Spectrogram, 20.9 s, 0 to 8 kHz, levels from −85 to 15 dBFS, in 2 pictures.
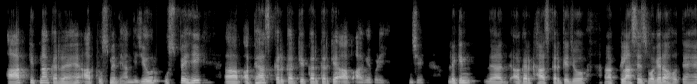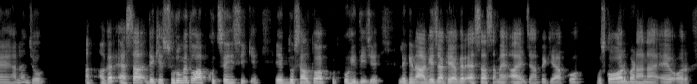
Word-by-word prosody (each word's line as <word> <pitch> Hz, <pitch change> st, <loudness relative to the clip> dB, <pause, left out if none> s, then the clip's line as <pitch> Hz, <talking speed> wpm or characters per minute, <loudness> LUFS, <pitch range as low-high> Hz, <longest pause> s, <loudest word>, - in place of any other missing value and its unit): आप 170 Hz, +7 st, +5 dB
कितना 175 Hz, +2 st, 0 dB
कर 145 Hz, -, 0 dB
रहे 135 Hz, -2 st, -1 dB
हैं -, -, -1 dB
आप 140 Hz, +2 st, -1 dB
उसमें 145 Hz, +1 st, -4 dB
ध्यान 110 Hz, -1 st, -8 dB
दीजिए 110 Hz, +8 st, -3 dB
और 165 Hz, +1 st, +2 dB, 0.2 s
उसपे 155 Hz, +5 st, -1 dB
ही 190 Hz, +1 st, +3 dB, 0.4 s
आप 135 Hz, 0 st, +5 dB
अभ्यास 160 Hz, +5 st, +1 dB
कर-कर 155 Hz, -2 st, +1 dB
के 150 Hz, -, -1 dB
कर-कर 145 Hz, -2 st, -1 dB
के 155 Hz, -, +1 dB
आप 120 Hz, -3 st, +2 dB
आगे 105 Hz, 0 st, -3 dB
बढ़िए। 90 Hz, -2 st, -14 dB, 0.3 s
जी। -, -, -10 dB, 0.4 s
लेकिन 165 Hz, +6 st, +1 dB, 0.3 s
अ, 125 Hz, -2 st, 0 dB
अगर 140 Hz, +2 st, +2 dB
ख़ास 130 Hz, -1 st, +2 dB
करके 145 Hz, 0 st, -1 dB
जो 135 Hz, 0 st, -1 dB, 0.4 s
अ, 135 Hz, -, +3 dB
क्लासेज़ 140 Hz, +2 st, +1 dB
वग़ैरह 150 Hz, +4 st, +4 dB
होते 120 Hz, -, -7 dB
हैं, 115 Hz, 0 st, -7 dB
है 115 Hz, -, -8 dB
ना? 220 Hz, -, -8 dB
जो 135 Hz, -6 st, -5 dB, 0.7 s
अ, -, -, -3 dB, 0.2 s
अगर 160 Hz, +1 st, +2 dB
ऐसा 170 Hz, +4 st, +4 dB
देखिए 150 Hz, -1 st, +1 dB
शुरू 160 Hz, +5 st, +2 dB
में 180 Hz, -1 st, +2 dB
तो 180 Hz, -, +1 dB
आप 170 Hz, 0 st, +6 dB
खुद 155 Hz, -2 st, -3 dB
से 155 Hz, -, +3 dB
ही 145 Hz, -, -1 dB
सीखिए। 145 Hz, +3 st, -9 dB, 0.3 s
1-2 145 Hz, +1 st, +1 dB
साल 145 Hz, -2 st, +3 dB
तो 145 Hz, -, +4 dB
आप 140 Hz, 0 st, +3 dB
खुद -, -, -8 dB
को 150 Hz, -, +2 dB
ही 140 Hz, 0 st, +1 dB
दीजिए। 135 Hz, +6 st, -4 dB, 0.3 s
लेकिन 145 Hz, +1 st, +1 dB
आगे 135 Hz, +4 st, +5 dB
जाके 155 Hz, 0 st, +3 dB
अगर 145 Hz, +1 st, +3 dB
ऐसा 125 Hz, +4 st, +1 dB
समय 130 Hz, +1 st, -4 dB
आए 130 Hz, -4 st, +1 dB
जहाँ 115 Hz, +1 st, -7 dB
पे 125 Hz, -, -5 dB
कि 130 Hz, -, -8 dB
आपको 125 Hz, +1 st, -8 dB, 0.2 s
उसको 130 Hz, -, 0 dB
और 155 Hz, -, +6 dB
बढ़ाना 125 Hz, 0 st, -1 dB
है 120 Hz, 0 st, -4 dB
और 120 Hz, 0 st, -3 dB
140 Hz, 205 wpm, -21 LUFS, 130-155 Hz, 0.7 s, आप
